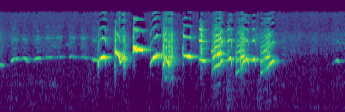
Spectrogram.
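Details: Oriental magpie-robin singing loudly as a model for training other songbirds; a long thin steady whistle leads into a rapid, jumbled stream of sharp sweeping notes and harsh chatters lasting about three seconds.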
